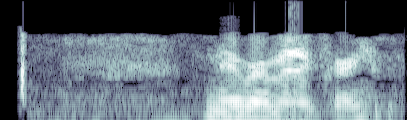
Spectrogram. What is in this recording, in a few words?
EMS Dispatch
